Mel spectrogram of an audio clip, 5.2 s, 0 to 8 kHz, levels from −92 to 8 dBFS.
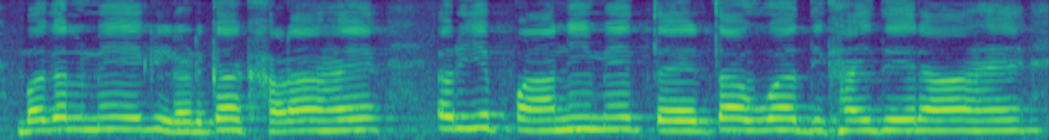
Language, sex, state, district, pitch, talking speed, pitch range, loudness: Hindi, male, Uttar Pradesh, Lucknow, 230 Hz, 185 wpm, 220-245 Hz, -11 LUFS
